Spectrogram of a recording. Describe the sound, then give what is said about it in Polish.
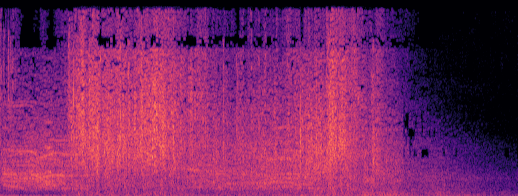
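A sound-absorbing wall panel topples over onto the people beside it with a loud crash, followed by several seconds of dense rumbling clatter that gradually fades near the end. “ściana dźwiękochłonna spadła nam na głowę”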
